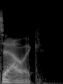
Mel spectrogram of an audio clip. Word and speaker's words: Alec: It's Alec. – It's spelled Alec, but I know people that have their name spelled like that and they say Alex. So yeah, it's Alec.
